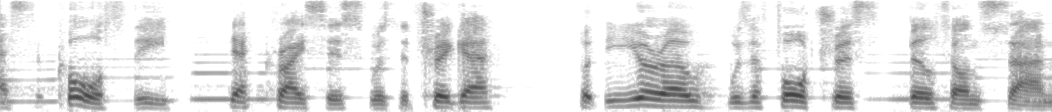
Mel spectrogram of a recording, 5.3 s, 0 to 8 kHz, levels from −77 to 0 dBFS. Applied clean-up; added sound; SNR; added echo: neural mask model RNNoise.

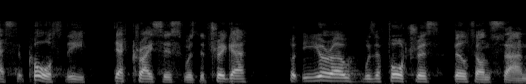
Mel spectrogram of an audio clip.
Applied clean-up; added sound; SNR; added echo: neural mask model Resemble Enhance denoiser.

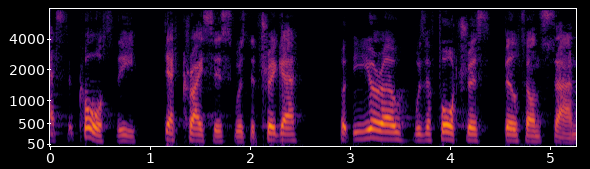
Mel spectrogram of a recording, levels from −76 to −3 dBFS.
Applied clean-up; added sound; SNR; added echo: neural mask model DeepFilterNet 3.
